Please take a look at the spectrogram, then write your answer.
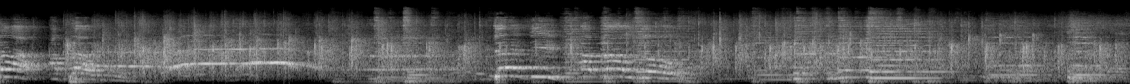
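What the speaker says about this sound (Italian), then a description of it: "Giorgia, applauso." Audience clapping at an Italian cabaret show drifts beneath a host's energetic amplified voice, the applause rising and fading in short waves while he keeps talking over it.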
